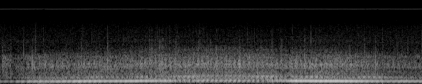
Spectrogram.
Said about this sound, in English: Now, with Del at the wheel of her car, the nightclub owner and the young entertainer turn onto the main highway which leads to Chicago.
